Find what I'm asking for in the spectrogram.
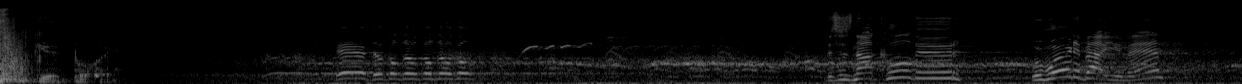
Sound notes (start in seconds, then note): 5.2 Brian whistling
